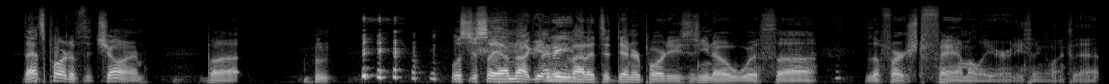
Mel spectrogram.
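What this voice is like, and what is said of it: Southern US accent. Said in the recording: “your southern accent ... my dialect and accent”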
